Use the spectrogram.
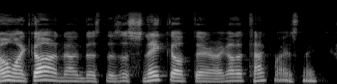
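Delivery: high, frantic, panicked cry of alarm. Telling of a man bitten by a snake, the speaker is retelling a man's crying. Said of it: "and he's crying".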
